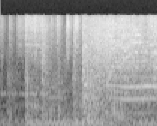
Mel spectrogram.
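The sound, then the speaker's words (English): A glass window of an apartment building shatters as a man crashes through it. A sudden loud crash breaks in and is followed by a continuous spray of bright, splintering glass. “He crashes through the window of the apartment building opposite.”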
